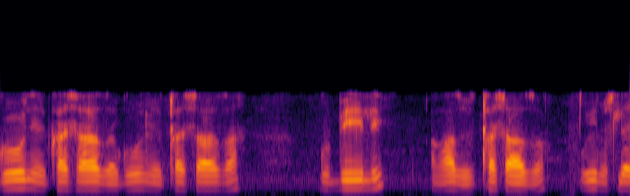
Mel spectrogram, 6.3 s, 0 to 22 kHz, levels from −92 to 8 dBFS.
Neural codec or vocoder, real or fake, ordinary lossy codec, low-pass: none; real; none; 3.6 kHz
